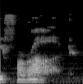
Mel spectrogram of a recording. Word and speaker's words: Fard: Detroit Michigan as WD farad though he spelled his name as f a r d he pronounced it as if it had two syllables a rod he told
